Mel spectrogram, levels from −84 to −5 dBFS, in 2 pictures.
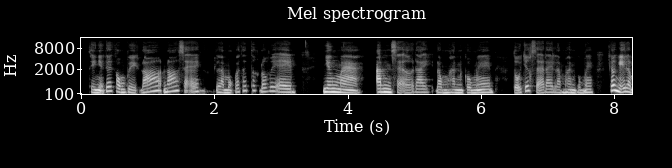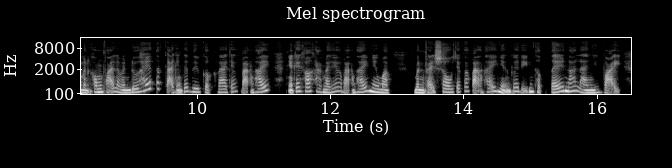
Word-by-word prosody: thì 185 - 0
những 170 - +6
cái 275 +1 +1
công 215 -7 +1
việc 180 -6 -5
đó 260 +10 +2
nó 260 +6 +2
sẽ 255 -4 -4 0.2
là 185 - -2
một 170 -1 +2
cái 220 - -5
thách 295 +3 -7
thức 310 -1 -8
đối 240 - -2
với 275 +1 -3
em, 205 -2 +1 0.4
nhưng 220 -1 +7
mà 170 -5 +3 0.2
anh 215 -1 +7
sẽ 200 - -5
ở 170 0 -6
đây 200 -1 -4
đồng 175 -1 -1
hành 175 -2 +2
cùng 170 0 0
em, 190 +2 +1 0.3
tổ - - -2
chức 290 +2 -1
sẽ - - -4
ở - - -3
đây 200 0 -5
lồng 185 0 -4
hành 175 -3 +2
cùng 165 - -4
em, 195 - 0 0.3
có 320 - +9
nghĩa 250 -7 +9
là 225 - +3
mình 170 -3 +4
không 210 0 +3
phải 230 - -5
là 225 - -4
mình 165 -1 +3
đưa 200 +4 -1
hết 345 - -2
tất 415 - -9
cả - - -4
những - - +1
cái 250 - -5
tiêu 215 -1 -2
cực 185 -5 -8
ra 195 0 -5
cho 220 +4 -11
các 265 - -18
bạn - - -5
thấy, 235 +9 -2 0.3
những 330 - +2
cái 260 - -2
khó 255 -1 -1
khăn 255 -5 -11
ra 185 - 0
cho - - -8
các 265 - -8
bạn - - -7
thấy 210 +5 -4
nhưng 225 -8 +5
mà 175 -2 +2 0.4
mình 175 -1 +5
phải - - -5
show 210 -3 -3
cho 215 - -9
các 265 0 -9
bạn - - -2
thấy 265 - -5
những 280 +3 +4
cái 255 +1 -4
điểm 240 - -10
thực 210 - -7
tế 205 +7 0
nó 280 0 +5
là 225 -12 -3
như 165 +1 +3
vậy, - - -5
210 Hz, 300 wpm, -23 LUFS, 185-260 Hz, 0.4 s, có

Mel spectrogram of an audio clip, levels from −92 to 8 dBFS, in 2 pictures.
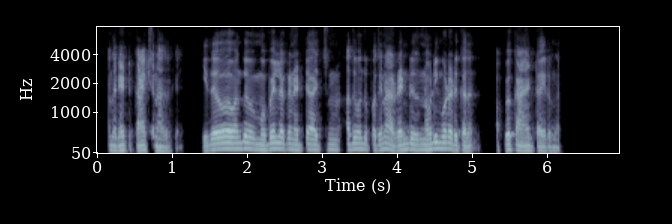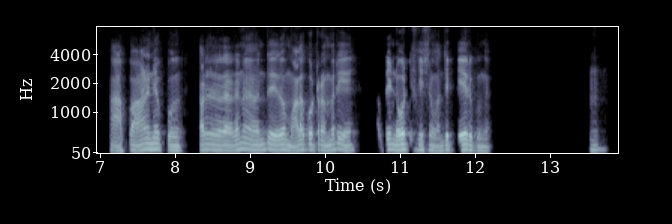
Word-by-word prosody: அந்த 105 - -3
net 110 0 0
connection 105 -2 0
ஆகுறதுக்கு. 90 - -8 0.4
இதோ 125 +4 +2 0.3
வந்து 145 +2 +1 0.2
மொபைல்இல 135 +4 +2
இருக்கிற 130 -1 -1
நெட் 115 +3 -2
ஆச்சுனா, 115 +1 -4
அது 130 +2 -1
வந்து 130 -1 -3
பார்த்தீங்கன்னா 120 +2 -1
ரெண்டு 125 +3 +1 0.2
நொடியு 140 +5 +1
கூட 140 - +2
எடுக்காதுங்க. 100 -3 -2 0.2
அப்பவே 120 +1 -2
கனெக்ட் 100 -1 0
ஆகிடும்ங்க. 85 -1 -5 1.1
அப்ப 90 - -11
ஆன 120 - +3
உடனே 130 +1 +3
போ 110 - 0 0.4
கடகடனு 115 +1 +2
வந்து 125 +4 -2
ஏதோ 120 - +4
மழ 100 - +2
கொட்ற 110 -3 +1
மாதிரி 125 0 +1 0.5
அப்படியே 125 -1 0
நோட்டிபிகேஷன் 115 -4 +1
வந்துகிட்டே 115 +3 +2
இருக்குங்க. 95 -4 -2 1.3
ம். 115 +1 -10
115 Hz, 150 wpm, -25 LUFS, 105-125 Hz, 1.3 s, ஏதோ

